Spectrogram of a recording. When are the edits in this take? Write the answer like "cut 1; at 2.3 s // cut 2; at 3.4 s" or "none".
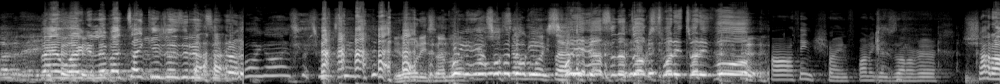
cut 1; at 2.4 s // cut 2; at 7.7 s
